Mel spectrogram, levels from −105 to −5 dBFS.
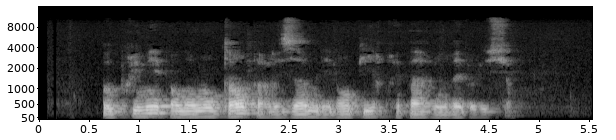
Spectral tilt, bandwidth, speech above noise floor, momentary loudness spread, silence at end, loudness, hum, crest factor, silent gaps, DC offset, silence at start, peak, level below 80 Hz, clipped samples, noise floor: -7 dB/octave; 11 kHz; 43 dB; 12 LU; 0.8 s; -31 LUFS; none; 20 dB; none; under 0.1%; 0.65 s; -12 dBFS; -64 dBFS; under 0.1%; -74 dBFS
